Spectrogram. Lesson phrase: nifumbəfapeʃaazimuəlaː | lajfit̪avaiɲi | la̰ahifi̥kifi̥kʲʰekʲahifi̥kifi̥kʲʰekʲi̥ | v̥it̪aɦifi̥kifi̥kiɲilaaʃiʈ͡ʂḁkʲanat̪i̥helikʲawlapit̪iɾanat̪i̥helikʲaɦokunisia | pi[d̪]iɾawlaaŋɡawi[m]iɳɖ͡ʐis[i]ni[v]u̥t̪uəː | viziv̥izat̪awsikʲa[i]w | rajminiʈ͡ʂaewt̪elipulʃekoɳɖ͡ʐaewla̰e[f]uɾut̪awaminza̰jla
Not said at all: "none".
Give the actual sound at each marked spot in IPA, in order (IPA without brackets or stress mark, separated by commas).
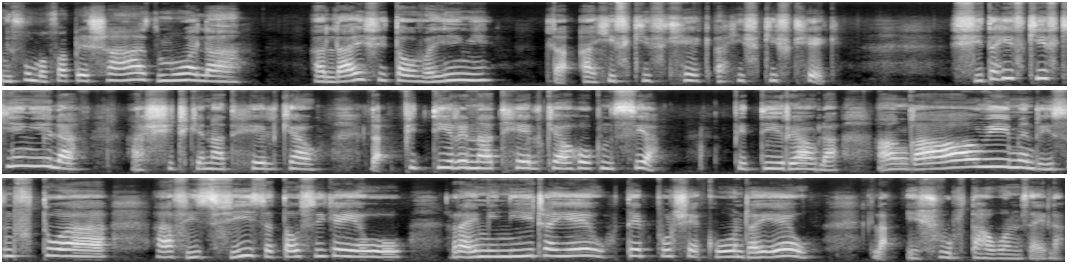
t̪, m, i, f, e, ʃ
